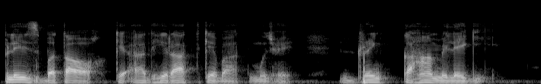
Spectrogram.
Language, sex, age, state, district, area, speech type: Urdu, male, 30-45, Telangana, Hyderabad, urban, read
